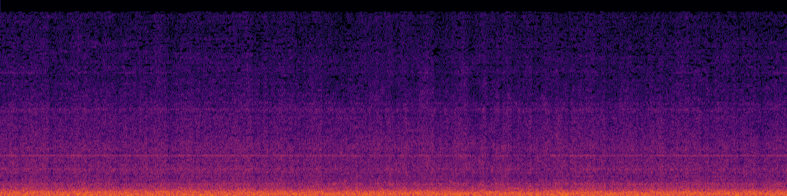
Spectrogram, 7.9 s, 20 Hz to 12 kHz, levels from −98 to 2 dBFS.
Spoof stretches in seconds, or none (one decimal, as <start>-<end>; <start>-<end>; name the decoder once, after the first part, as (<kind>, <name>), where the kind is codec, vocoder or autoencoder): 3.3-5.7 (codec, HILCodec)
